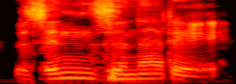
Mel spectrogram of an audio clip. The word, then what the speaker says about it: Cincinnati: know that ohio and cincinnati had lots of germans living here living in columbus living in cincinnati living in louisville uh in fact cincinnati uh we used to pronounce cincinnati with a z zenzanetti so uh in this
